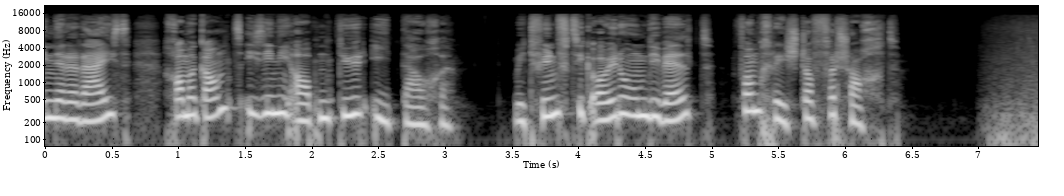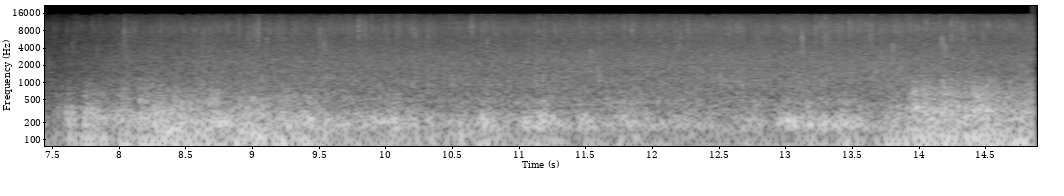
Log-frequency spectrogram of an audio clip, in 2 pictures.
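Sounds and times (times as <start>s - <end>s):
speech: 0.0s - 6.5s
steady pouring rain: 7.1s - 14.8s
deep continuous rumbling thunder: 7.2s - 14.8s.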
